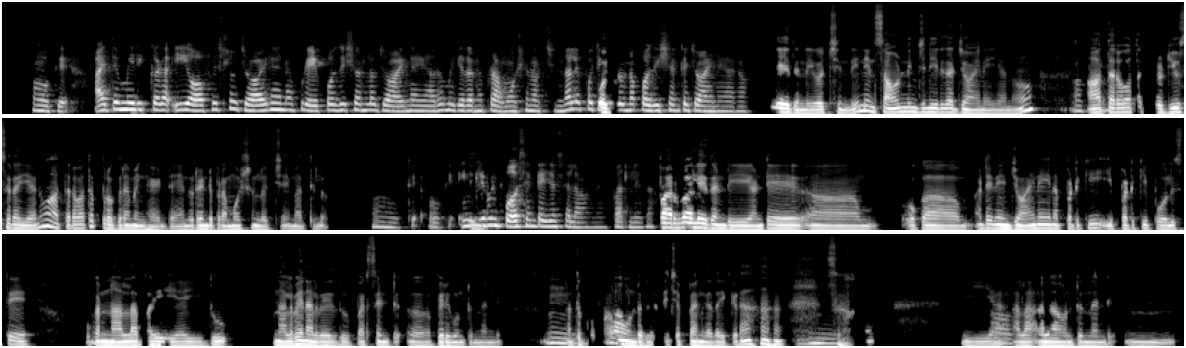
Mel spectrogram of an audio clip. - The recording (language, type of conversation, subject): Telugu, podcast, రిమోట్ వర్క్‌కు మీరు ఎలా అలవాటుపడ్డారు, దానికి మీ సూచనలు ఏమిటి?
- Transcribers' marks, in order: in English: "ఆఫీస్‌లో జాయిన్"; in English: "పొజిషన్‌లో జాయిన్"; in English: "ప్రమోషన్"; in English: "సౌండ్ ఇంజినీర్‌గా జాయిన్"; in English: "ప్రొడ్యూసర్"; in English: "ప్రోగ్రామింగ్ హెడ్"; in English: "ఇంక్రిమెంట్ పర్సెంటేజ‌స్"; in English: "జాయిన్"; chuckle; in English: "సో"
